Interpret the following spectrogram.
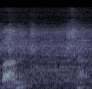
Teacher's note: এখানে ছয়ের ইওর জন্য নয়ের মতো একটি উচ্চারণ হচ্ছে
